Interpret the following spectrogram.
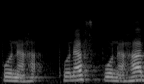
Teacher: Punaha, Visarga changes to Upadhmaniya.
